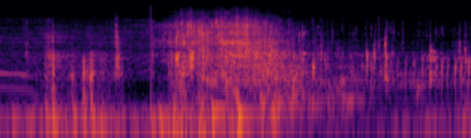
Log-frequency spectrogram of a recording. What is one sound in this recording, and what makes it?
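Water splashes and bubbles loudly.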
